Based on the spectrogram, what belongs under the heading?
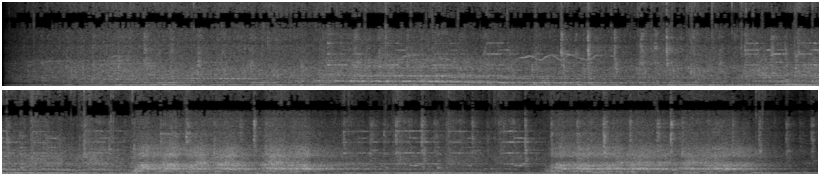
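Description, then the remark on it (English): A large crowd of Wolves and West Brom football fans in a stadium chants together in a dense, continuous roar of voices, singing either "Fuck off, West Brom, we're Wolves" or "Fuck off, Wanderers, West Brom" at the same time, with louder rhythmic surges of the chant swelling up twice toward the end. “less of an illusion, Dave, is more of just a lovely audio mix of those fans”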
